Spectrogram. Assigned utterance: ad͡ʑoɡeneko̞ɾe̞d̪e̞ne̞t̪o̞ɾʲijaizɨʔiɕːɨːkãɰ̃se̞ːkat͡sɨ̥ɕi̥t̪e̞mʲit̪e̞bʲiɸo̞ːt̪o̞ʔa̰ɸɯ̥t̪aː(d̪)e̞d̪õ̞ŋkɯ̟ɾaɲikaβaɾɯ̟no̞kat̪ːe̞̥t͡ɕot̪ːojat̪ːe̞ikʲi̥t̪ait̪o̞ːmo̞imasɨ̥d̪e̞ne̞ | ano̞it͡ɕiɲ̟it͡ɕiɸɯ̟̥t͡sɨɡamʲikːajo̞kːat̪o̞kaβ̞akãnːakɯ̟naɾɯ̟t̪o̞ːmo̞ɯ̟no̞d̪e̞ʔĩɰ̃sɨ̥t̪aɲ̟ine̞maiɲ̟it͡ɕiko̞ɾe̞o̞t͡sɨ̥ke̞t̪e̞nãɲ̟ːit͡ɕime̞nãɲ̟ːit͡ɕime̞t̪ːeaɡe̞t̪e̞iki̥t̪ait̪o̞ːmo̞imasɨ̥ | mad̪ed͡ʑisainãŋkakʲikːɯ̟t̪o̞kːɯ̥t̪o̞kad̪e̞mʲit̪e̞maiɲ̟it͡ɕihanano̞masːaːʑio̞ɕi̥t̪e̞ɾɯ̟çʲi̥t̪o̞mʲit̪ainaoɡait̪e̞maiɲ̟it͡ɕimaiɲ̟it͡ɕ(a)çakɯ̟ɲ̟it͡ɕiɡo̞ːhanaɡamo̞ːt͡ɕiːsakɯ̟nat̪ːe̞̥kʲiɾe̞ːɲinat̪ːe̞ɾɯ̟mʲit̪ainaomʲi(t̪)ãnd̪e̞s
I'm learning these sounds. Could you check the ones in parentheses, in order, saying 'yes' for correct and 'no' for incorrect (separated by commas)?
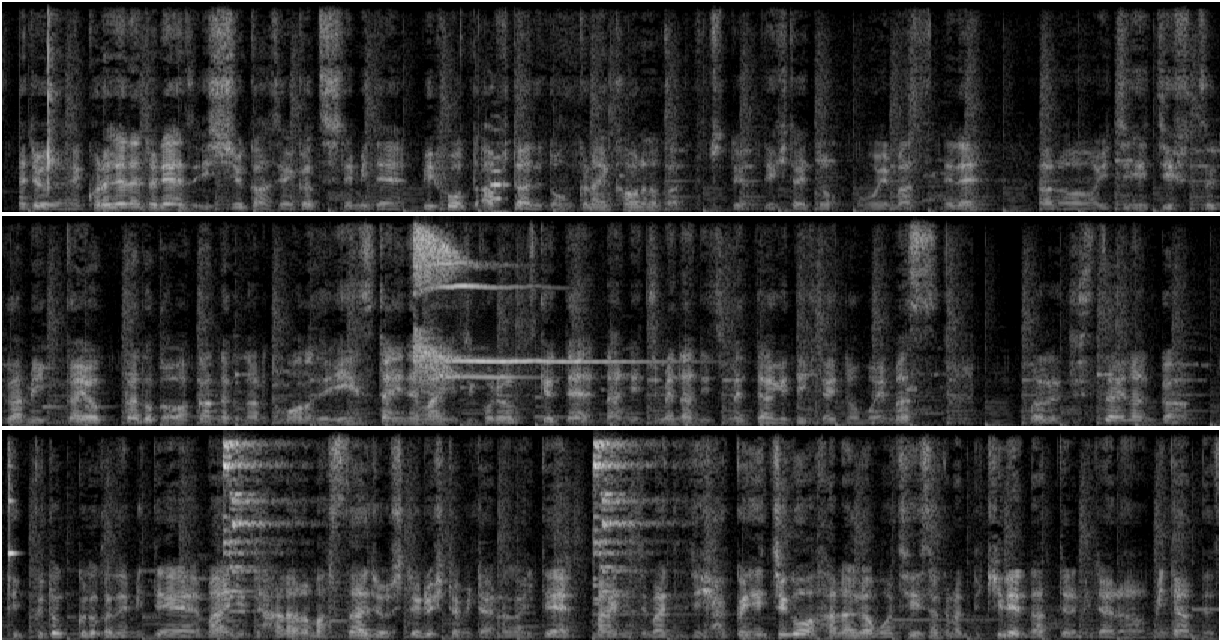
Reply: yes, no, yes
